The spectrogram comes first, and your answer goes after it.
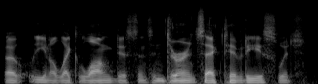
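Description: A man's voice: deep voice, completely flat delivery, brisk, darkish tone, smooth, no room sound. A middle-aged man, a doctor and co-host, explaining health topics casually in a podcast chat, thinking aloud with fillers.

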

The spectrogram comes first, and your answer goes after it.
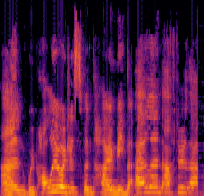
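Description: A young woman narrating a casual travel vlog into a phone held at arm's length, cheerfully describing the places she visits. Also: high-pitched. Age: young adult. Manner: slow, cheerful commentary to the camera. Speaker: vlogger. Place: in a car and outdoors on a trip. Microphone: phone camera at arm's length. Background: background music.

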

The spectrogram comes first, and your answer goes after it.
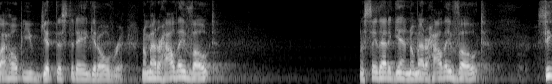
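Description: A man's voice: fairly high pitch, in a large hall. A man preaching a sermon as pastor, telling stories and acting out the voices of people he quotes. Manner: storytelling, acts out quoted voices. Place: church hall.

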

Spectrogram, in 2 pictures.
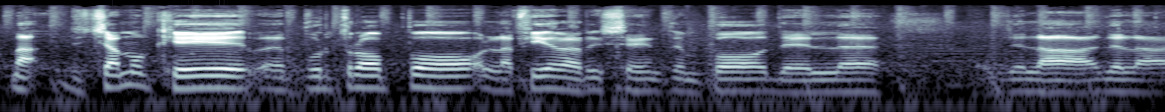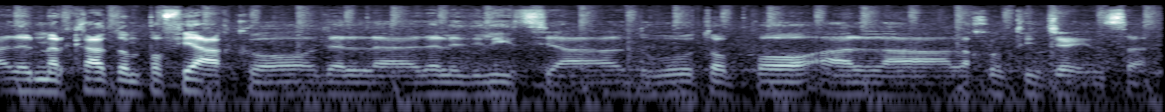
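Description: A middle-aged man with a mid-range voice speaks a little slowly in a level tone, full of fillers and restarts. He is a company president being interviewed at his stand in a busy exhibition hall during a trade fair, recorded on the interviewer's handheld mic with background music beneath his voice.

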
